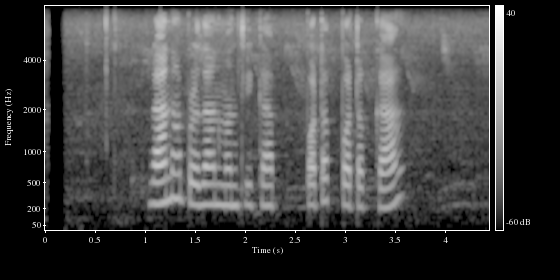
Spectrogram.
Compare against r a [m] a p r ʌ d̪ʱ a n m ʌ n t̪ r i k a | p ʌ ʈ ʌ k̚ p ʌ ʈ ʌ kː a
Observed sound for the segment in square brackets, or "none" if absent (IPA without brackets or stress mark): n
